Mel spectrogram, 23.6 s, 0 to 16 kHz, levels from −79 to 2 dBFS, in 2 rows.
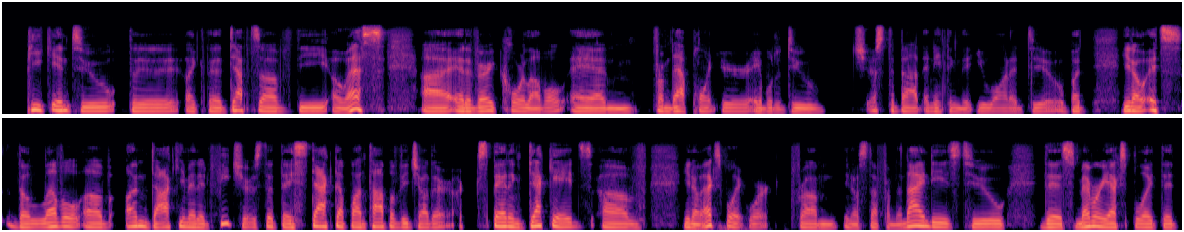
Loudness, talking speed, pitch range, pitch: -25 LUFS, 175 wpm, 115-135 Hz, 120 Hz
